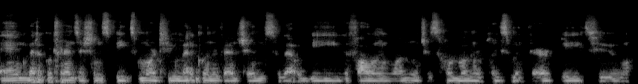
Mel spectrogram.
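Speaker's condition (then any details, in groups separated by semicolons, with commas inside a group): No condition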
